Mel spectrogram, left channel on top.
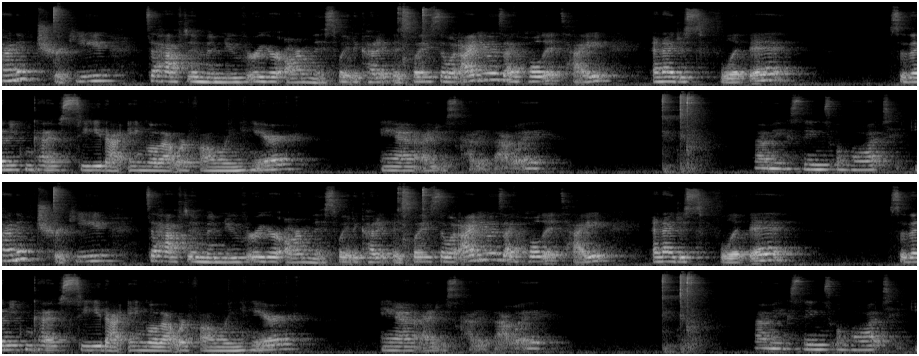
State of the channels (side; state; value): both; normal; correlation 0.57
